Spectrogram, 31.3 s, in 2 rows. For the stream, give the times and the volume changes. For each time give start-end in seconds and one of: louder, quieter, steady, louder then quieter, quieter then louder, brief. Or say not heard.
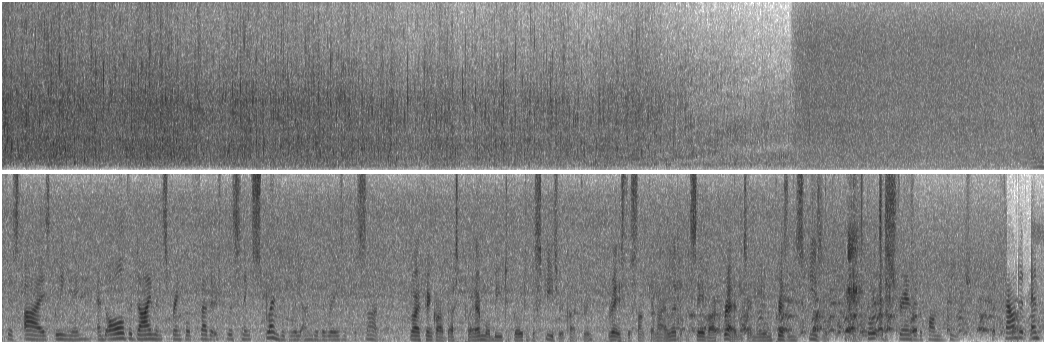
0.0-31.2 quieter.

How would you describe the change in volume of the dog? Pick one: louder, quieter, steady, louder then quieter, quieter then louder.
louder then quieter.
